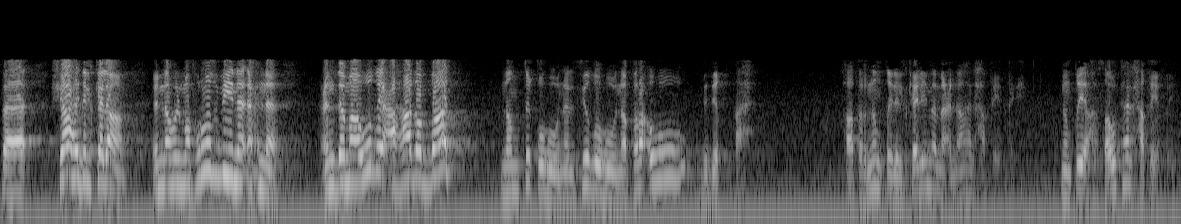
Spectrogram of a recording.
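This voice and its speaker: A high-voiced man with an Iraqi Arabic accent teaches a Quran recitation lesson, drawing out letter sounds to demonstrate them and checking that his listeners follow. The recording is dull and lo-fi, with a long hall echo and a faint hum behind him. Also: animated. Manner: explanatory, checks understanding often, demonstrates sounds slowly. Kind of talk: classroom lesson on tajweed.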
